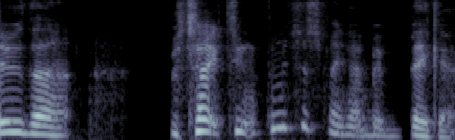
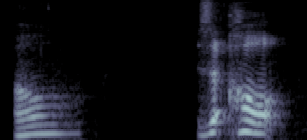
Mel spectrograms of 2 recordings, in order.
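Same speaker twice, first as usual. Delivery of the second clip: ordinary talk, nothing marked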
